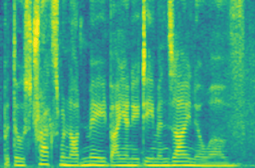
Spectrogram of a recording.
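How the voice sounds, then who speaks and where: A woman's voice: sits low, fairly even intonation, moderate pace, a little mellow, a little hiss or hum. A woman voicing a stern, vengeful night elf warden who commands with grave resolve in a video game cinematic.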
